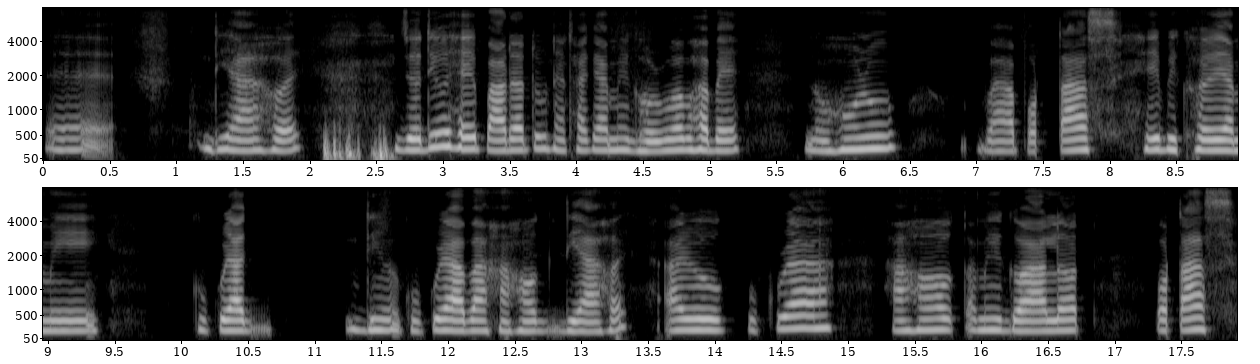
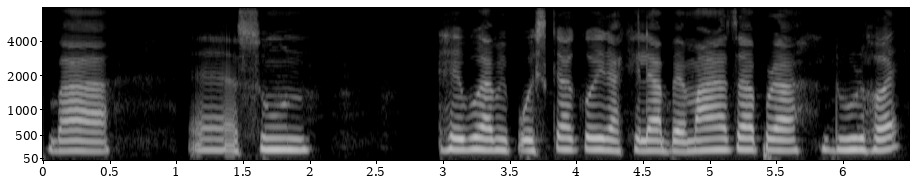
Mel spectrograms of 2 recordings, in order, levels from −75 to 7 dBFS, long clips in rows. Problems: none marked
